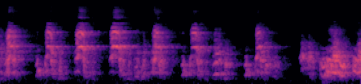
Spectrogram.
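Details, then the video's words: Three-year-old chukar partridge kept for hunting calls in rough, raspy chuck notes repeated roughly every third of a second, a steady run of eight or nine notes, close and clear, with a brief pause near the end. "Кабки дулан"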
